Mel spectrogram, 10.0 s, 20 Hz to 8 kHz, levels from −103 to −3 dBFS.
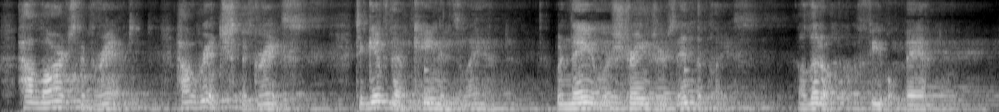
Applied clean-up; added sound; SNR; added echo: neural separator model SepFormer DNS4.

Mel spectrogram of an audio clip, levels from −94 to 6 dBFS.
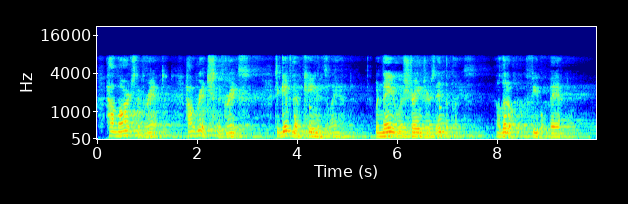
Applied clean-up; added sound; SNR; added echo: none; Bowed string instrument; 10 dB; reverberation time 2.3 s.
